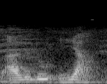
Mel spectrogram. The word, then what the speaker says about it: Hallelujah: Often they say Hallelujah, Hallelujah. No, it's Hallelujah.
